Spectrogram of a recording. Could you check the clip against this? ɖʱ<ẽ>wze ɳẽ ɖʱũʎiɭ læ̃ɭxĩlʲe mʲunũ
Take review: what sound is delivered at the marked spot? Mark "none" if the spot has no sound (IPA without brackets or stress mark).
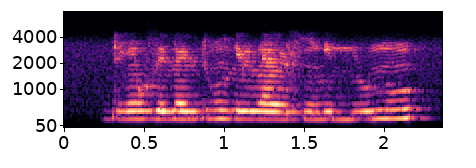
ẽ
